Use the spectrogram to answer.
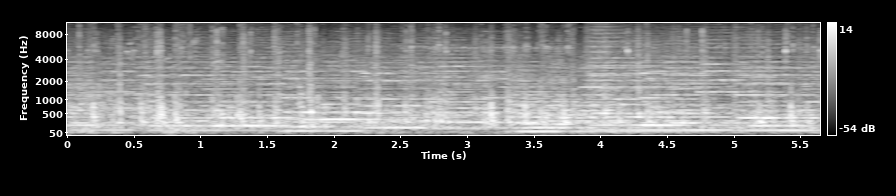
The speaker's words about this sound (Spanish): Eric y Ariel salen del castillo del príncipe en coche de caballos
